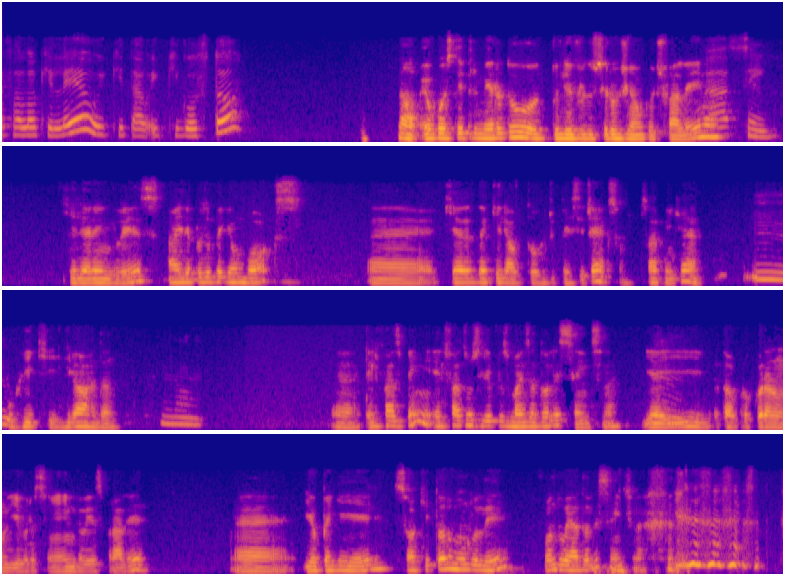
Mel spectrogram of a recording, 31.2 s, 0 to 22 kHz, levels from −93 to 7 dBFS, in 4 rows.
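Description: Nothing stood out on listening; the speech keeps the narrowed top end of a call path, with no content above about 8 kHz, and that is normal for this route.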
